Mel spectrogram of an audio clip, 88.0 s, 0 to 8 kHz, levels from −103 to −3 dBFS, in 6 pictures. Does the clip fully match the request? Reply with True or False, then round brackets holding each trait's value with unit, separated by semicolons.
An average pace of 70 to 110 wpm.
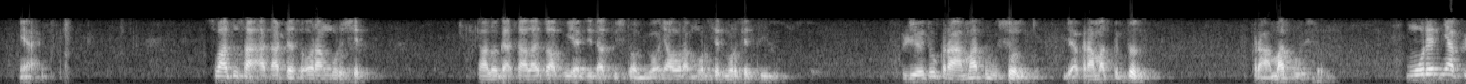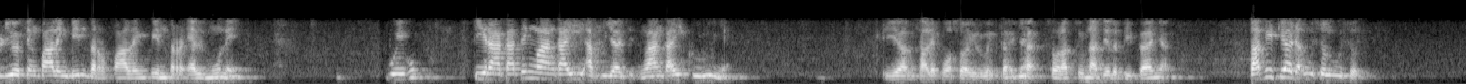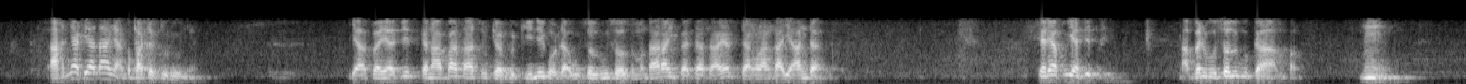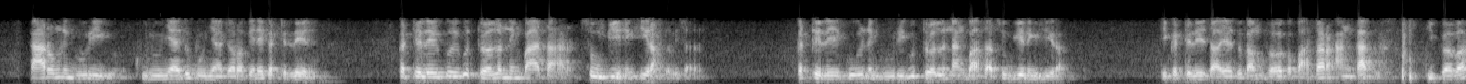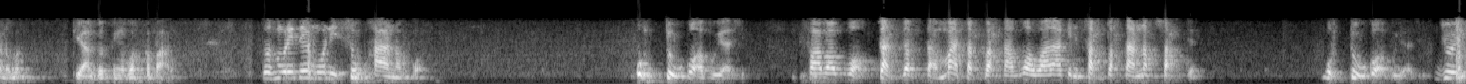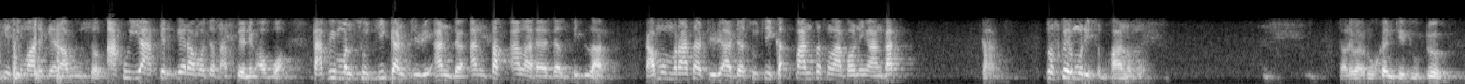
False (125 wpm)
